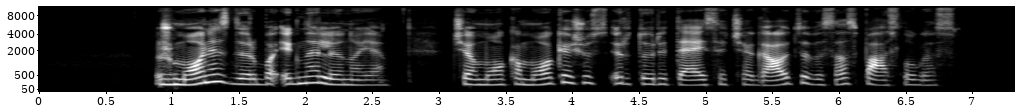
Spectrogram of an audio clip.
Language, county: Lithuanian, Tauragė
